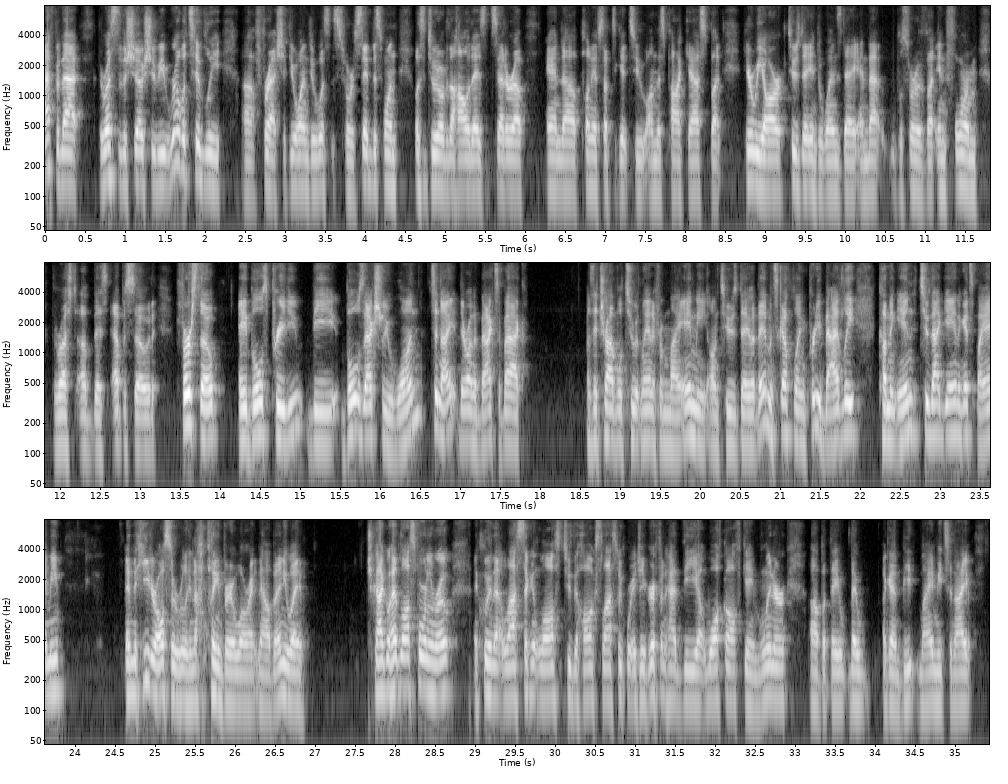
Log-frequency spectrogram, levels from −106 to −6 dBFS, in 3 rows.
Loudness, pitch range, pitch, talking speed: -21 LUFS, 120-145 Hz, 130 Hz, 245 wpm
